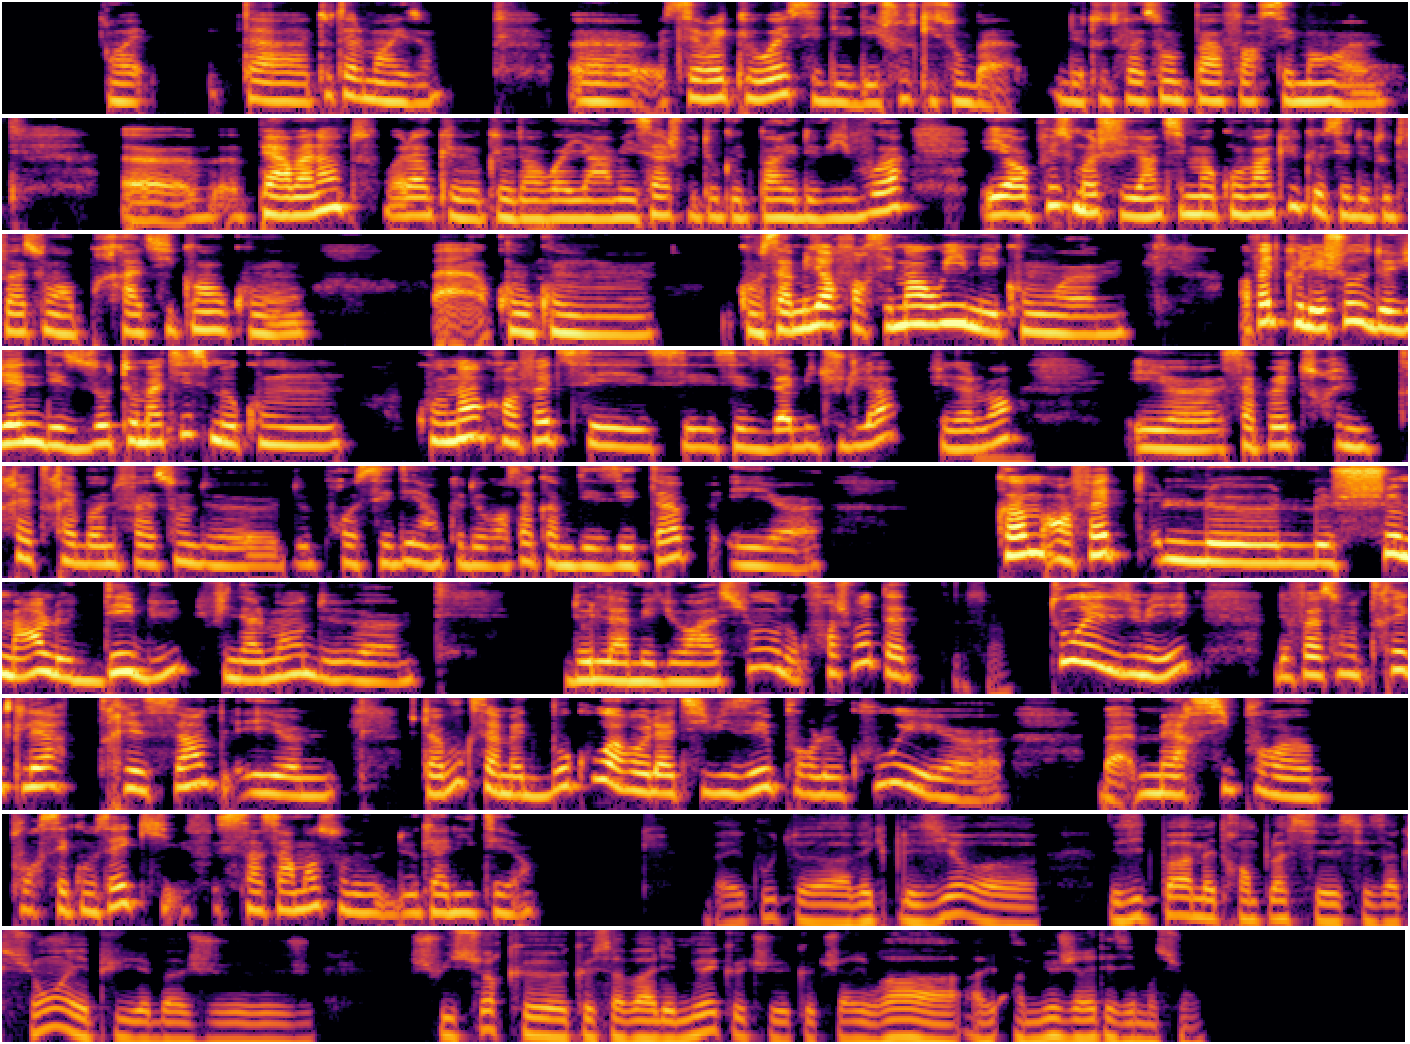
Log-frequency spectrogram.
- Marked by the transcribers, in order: stressed: "pratiquant"; stressed: "chemin"; stressed: "très"
- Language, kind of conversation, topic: French, advice, Comment communiquer quand les émotions sont vives sans blesser l’autre ni soi-même ?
